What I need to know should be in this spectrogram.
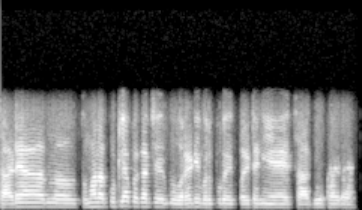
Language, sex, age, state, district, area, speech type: Marathi, male, 45-60, Maharashtra, Nanded, rural, conversation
